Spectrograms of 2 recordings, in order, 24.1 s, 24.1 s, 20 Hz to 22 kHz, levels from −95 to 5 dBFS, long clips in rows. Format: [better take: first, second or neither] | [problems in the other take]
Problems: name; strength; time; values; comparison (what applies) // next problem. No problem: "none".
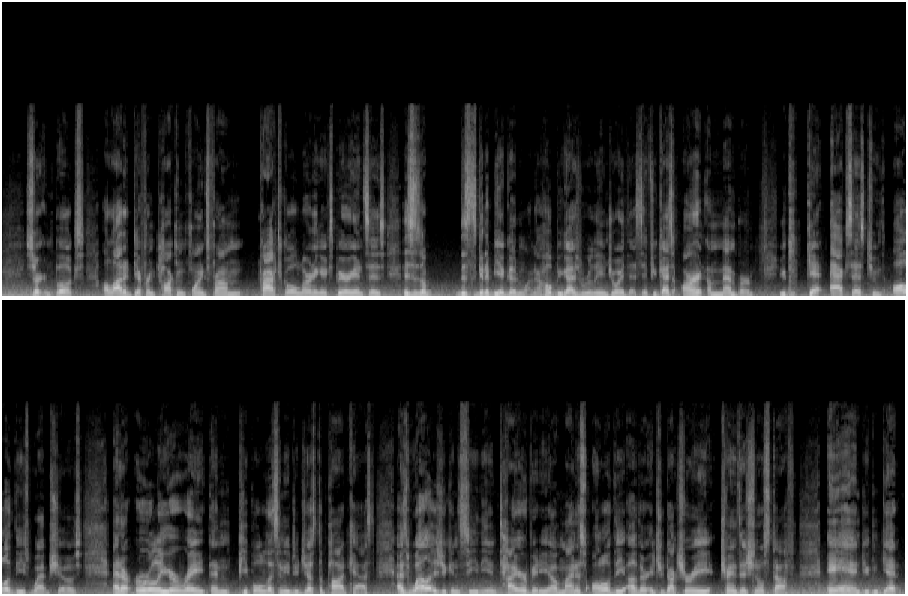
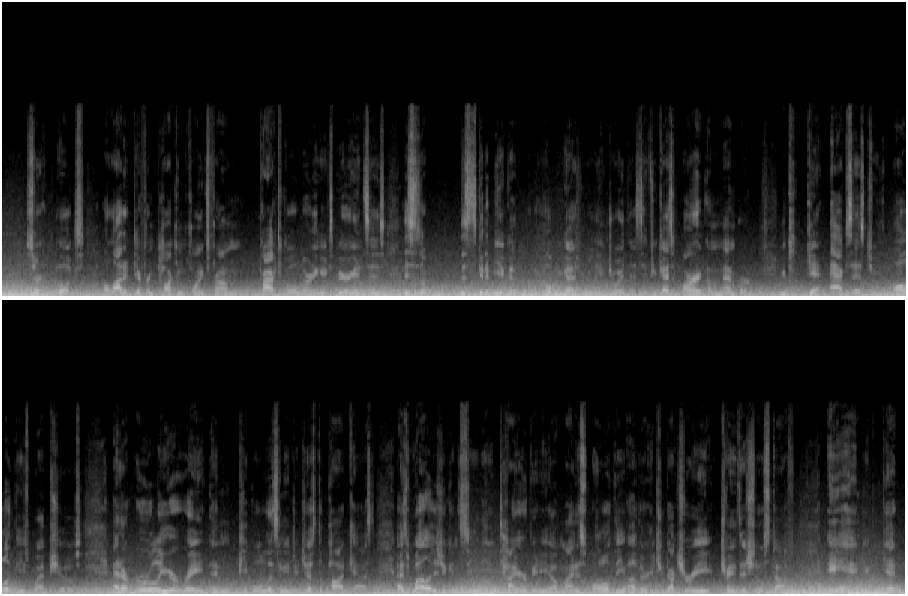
first | wind noise on the microphone; heavy; 2 dB below the speech; occasional gusts in the first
